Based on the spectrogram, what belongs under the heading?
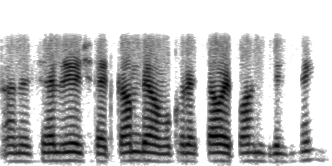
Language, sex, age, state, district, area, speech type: Kashmiri, male, 18-30, Jammu and Kashmir, Baramulla, rural, conversation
